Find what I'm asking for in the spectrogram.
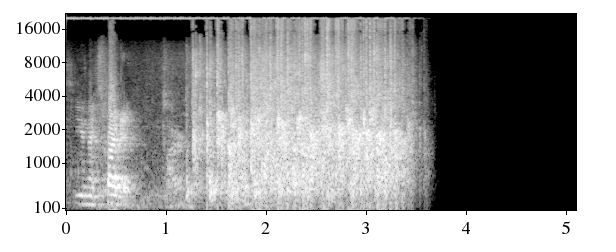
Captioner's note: applause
